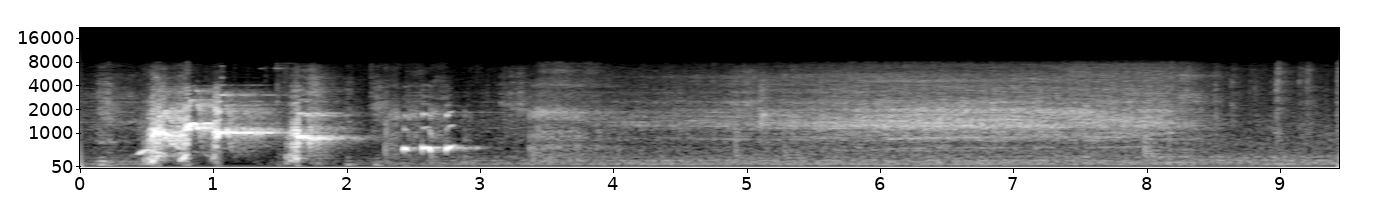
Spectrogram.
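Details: Miniature Pinscher named Zeus, frightened by a remote-control car: a quick cluster of sharp, high yelping barks in the first three seconds, then a steady whirring motor hum from the toy car for the rest.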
